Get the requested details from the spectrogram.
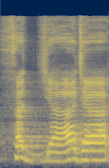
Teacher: یہ ثا کی آواز. ثجاجا، اس کو سین نہیں بنانا ہے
